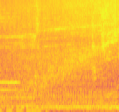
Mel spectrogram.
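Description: Background hip-hop music: pulsing bass notes under a swelling whoosh of noise that rises in pitch near the end.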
